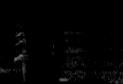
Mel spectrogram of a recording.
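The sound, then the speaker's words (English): A dog named Prancer growls, a brief sharp vocal burst followed by a steady, low rumbling growl that carries on to the end, with no one talking. “So now Prancer's growling.”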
